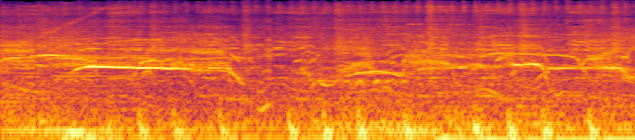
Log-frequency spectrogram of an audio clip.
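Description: Riders on a swinging, spinning pendulum thrill ride screaming and shouting, several long held cries gliding up and down over one another, with a steady low rumble underneath that grows stronger about halfway through.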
